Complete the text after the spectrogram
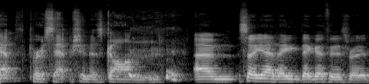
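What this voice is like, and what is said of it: Usual voice. Nothing is said of it.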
